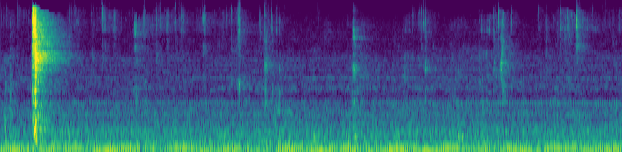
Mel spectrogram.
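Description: Mouth sounds of a person eating chicken wings: a sharp smack of lips sucking sauce off the fingers about a quarter second in, then soft chewing with faint small clicks.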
